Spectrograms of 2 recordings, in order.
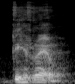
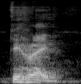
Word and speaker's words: Tishrei: El séptimo mes es el mes de Tisreu. Tisrei. Es una pronunciación media. No estamos acostumbrados.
